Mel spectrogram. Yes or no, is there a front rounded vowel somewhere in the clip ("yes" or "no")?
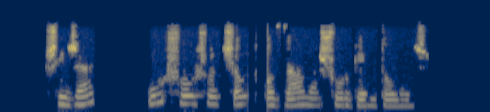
no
